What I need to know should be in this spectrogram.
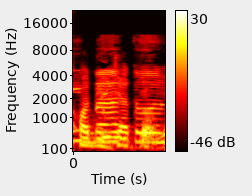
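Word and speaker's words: خديجةُ: thatun wahidun nomor satuatu ini bacanya khadijatu ya karena termasuk nama perempuan arab yang tidak boleh menggunakan tanwin khadijatu thbatu khadijatu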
